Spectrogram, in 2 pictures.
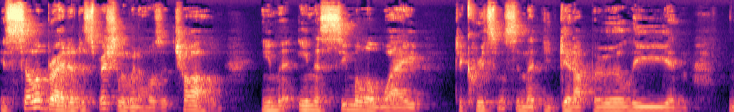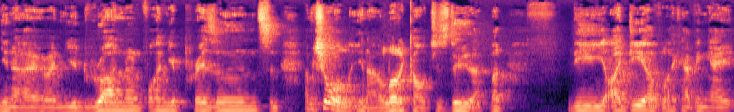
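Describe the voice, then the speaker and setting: A man with an Australian accent talks at a fairly quick pace. His medium pitch follows a fairly even intonation. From Australia, Melbourne (Fitzroy). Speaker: teacher. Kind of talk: personal monologue. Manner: halting, many fillers.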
